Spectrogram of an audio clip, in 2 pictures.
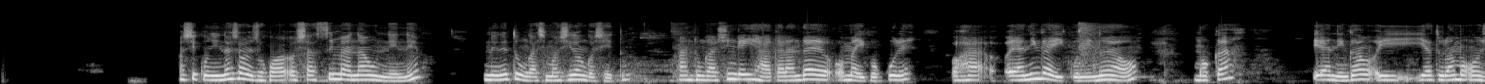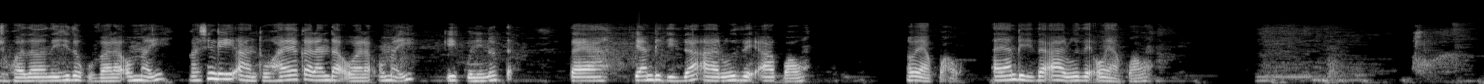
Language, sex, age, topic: Oshiwambo, female, 25-35, agriculture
